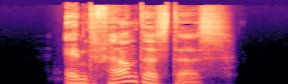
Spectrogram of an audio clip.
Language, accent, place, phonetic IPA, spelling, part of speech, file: German, Germany, Berlin, [ɛntˈfɛʁntəstəs], entferntestes, adjective, De-entferntestes.ogg
- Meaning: strong/mixed nominative/accusative neuter singular superlative degree of entfernt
